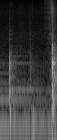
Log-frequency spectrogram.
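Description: A knife cuts through winter melon for a Taiwanese braised dish, giving two separate crisp chops on a board about a second apart over a quiet background hum.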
